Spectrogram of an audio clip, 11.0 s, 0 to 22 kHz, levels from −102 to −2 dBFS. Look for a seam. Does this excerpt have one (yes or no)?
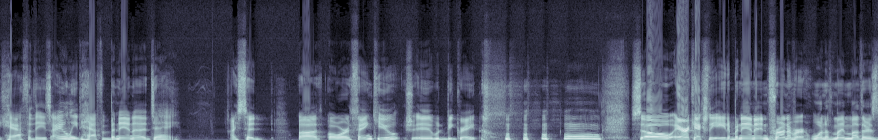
no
